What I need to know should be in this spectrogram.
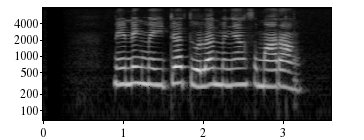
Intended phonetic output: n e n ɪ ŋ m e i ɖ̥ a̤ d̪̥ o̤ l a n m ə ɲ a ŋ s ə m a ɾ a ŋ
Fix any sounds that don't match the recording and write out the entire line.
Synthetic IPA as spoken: n e n ɪ ŋ m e i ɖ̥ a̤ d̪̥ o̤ l a n m ə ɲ a ŋ s ə m a ɾ a ŋ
